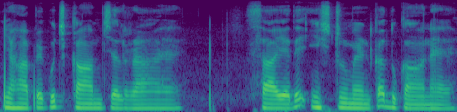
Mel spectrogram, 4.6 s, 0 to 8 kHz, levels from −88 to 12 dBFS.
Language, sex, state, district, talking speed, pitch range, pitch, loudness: Hindi, male, Odisha, Nuapada, 170 wpm, 110-130 Hz, 120 Hz, -19 LUFS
